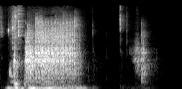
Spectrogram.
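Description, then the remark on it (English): A loud burst of dice clattering and rolling for about a second, then a shorter second rattle after a brief pause. The sound is dense, rapid and clicky, with no voices. “So many dice. There's still more rolling.”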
